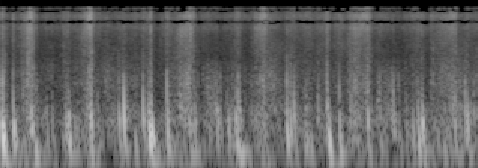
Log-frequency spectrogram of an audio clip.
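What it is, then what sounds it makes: Quilted fabric pillow. A soft, stuffed, quilted cloth throw pillow embroidered "Autumn Greetings" is scratched with fingertips and red-painted nails. The result is a run of short, muffled, low-pitched scratching strokes with soft thumps, with almost no bright content and no ring after each stroke.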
